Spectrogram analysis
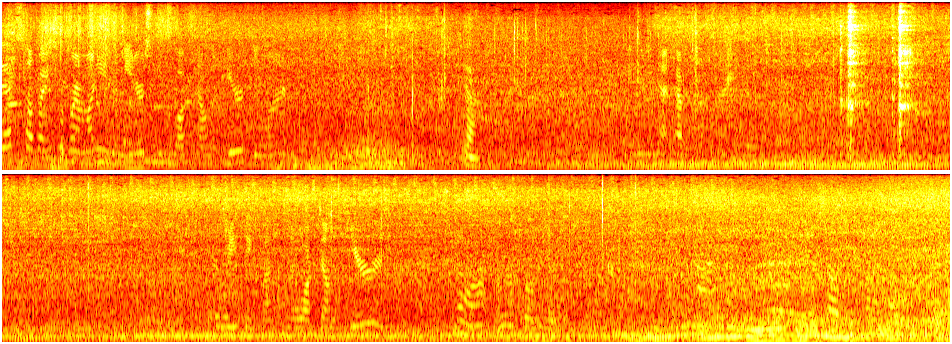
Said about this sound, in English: So crazy, DeLorean just passed by. Incredible.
